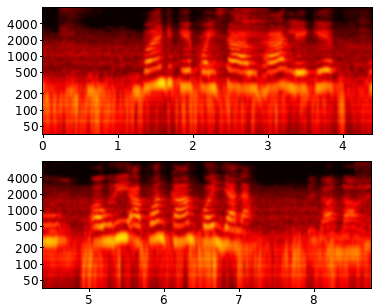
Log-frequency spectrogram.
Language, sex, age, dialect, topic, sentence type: Bhojpuri, male, 18-24, Southern / Standard, banking, statement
